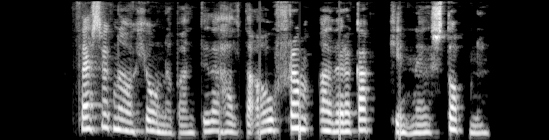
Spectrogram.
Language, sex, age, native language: Icelandic, female, 50-59, Icelandic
